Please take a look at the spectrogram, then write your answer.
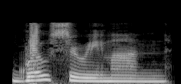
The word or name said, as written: groceryman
